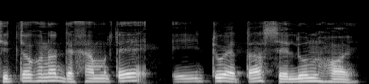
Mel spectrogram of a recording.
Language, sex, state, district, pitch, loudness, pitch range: Assamese, male, Assam, Sonitpur, 140 Hz, -14 LUFS, 130-155 Hz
